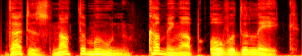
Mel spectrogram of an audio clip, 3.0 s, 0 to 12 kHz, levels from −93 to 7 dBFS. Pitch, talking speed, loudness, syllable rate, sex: 110 Hz, 200 wpm, -17 LUFS, 4.4 syllables/s, male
